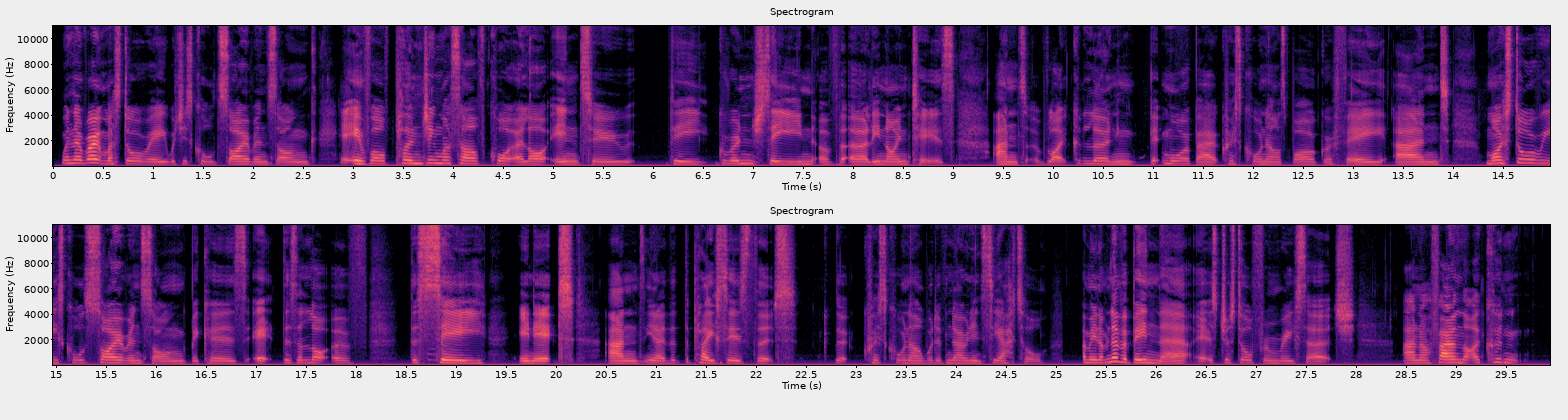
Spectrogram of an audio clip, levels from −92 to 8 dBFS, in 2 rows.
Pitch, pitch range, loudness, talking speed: 195 Hz, 185-225 Hz, -27 LUFS, 170 wpm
